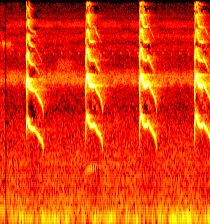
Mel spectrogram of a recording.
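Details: Shikra, a mother bird laying eggs and tending her nest on a strong windy day, screaming alone: four loud, sharp, descending screams spaced about a second apart, with near silence between them.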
